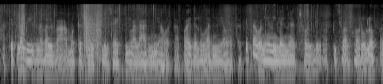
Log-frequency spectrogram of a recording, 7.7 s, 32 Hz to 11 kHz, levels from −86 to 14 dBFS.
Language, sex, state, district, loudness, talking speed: Hindi, male, Uttar Pradesh, Varanasi, -27 LUFS, 190 wpm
